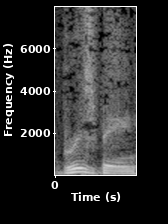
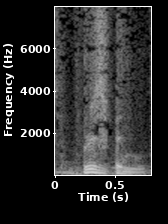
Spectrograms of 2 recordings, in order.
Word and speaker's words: Brisbane: While Americans always pronounce it Brisbane, he says, it's Brisbane. All right.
